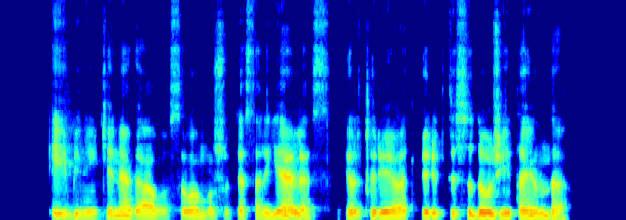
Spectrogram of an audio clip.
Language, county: Lithuanian, Šiauliai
